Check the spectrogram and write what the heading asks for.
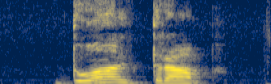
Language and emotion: Russian, neutral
